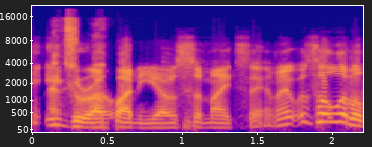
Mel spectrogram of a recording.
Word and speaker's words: Yosemite: I also remember him not being able to pronounce Yosemite and calling it Yosemite over and over and over again, I didn't know multiple that.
